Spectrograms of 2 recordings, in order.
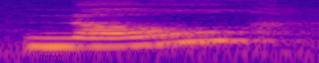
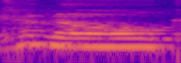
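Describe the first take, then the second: First: It starts with an n sound. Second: It starts with a k sound. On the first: This is how it is said today. "that first silent letter" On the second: This is how it was said long ago. "once upon a time we would have pronounced it"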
